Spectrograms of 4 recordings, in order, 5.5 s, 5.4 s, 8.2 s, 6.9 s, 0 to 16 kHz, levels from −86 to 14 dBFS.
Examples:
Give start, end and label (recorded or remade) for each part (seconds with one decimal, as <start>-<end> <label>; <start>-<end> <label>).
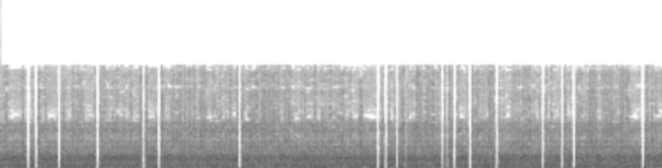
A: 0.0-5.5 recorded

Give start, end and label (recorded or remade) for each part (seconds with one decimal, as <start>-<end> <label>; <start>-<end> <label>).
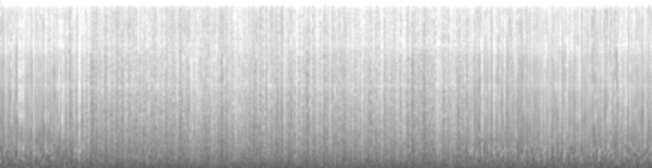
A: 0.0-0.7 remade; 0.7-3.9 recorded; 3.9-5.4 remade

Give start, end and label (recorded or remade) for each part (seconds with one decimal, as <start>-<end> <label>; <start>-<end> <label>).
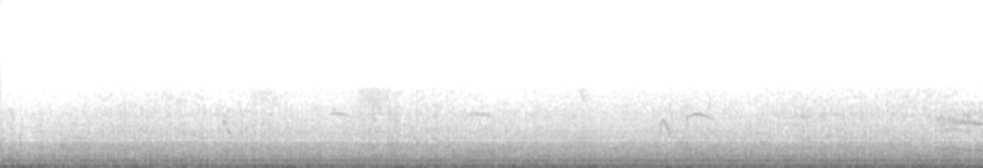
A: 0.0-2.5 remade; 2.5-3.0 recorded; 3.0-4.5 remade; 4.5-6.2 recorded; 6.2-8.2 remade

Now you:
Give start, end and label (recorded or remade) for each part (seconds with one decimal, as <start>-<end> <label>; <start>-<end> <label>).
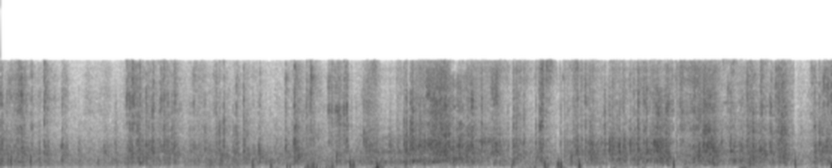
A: 0.0-3.1 recorded; 3.1-6.0 remade; 6.0-6.9 recorded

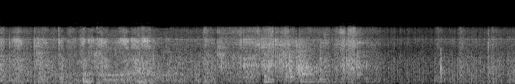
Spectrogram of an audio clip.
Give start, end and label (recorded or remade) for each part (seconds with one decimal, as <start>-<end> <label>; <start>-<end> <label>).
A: 0.0-0.6 recorded; 0.6-1.7 remade; 1.7-5.2 recorded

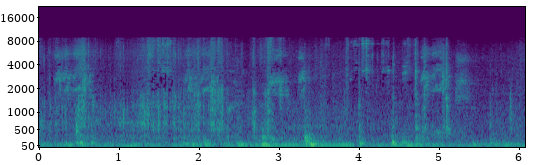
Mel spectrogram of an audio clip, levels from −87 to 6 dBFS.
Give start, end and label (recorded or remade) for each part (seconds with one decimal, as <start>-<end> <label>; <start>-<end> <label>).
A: 0.0-6.1 recorded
